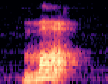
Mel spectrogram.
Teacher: the sound ma, M-A, said in high-level tone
